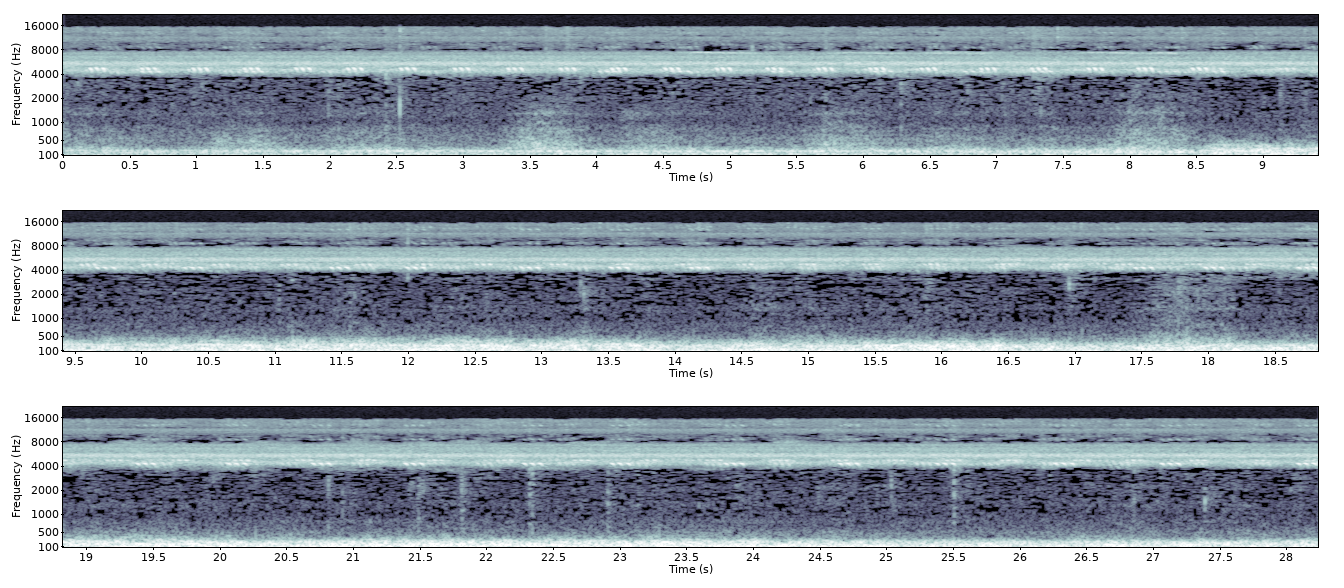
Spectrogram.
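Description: Steady chorus of insects with a high, pulsing trill, over a low rumbling noise that grows louder about nine seconds in.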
